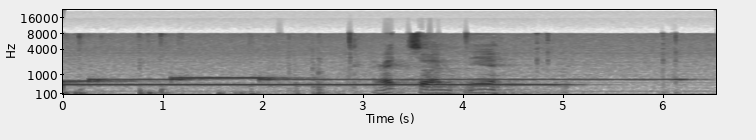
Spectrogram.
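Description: Two electronic sine tones sounding together: a steady lower tone and a higher one that steps upward in pitch several times, then drops and settles on one note. This is a synthesized sinusoid and its copy transposed by a delay-line pitch shifter. The steady tone stops about five seconds in.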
